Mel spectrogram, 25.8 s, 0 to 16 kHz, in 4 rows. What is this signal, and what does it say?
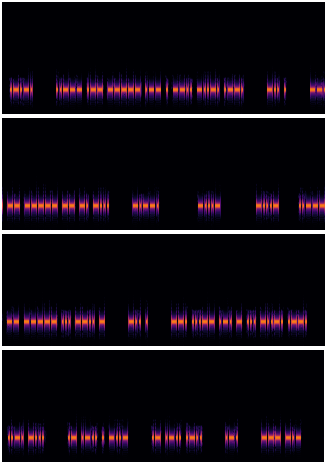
Morse code, heard as a keyed tone, about 34 wpm, 700 Hz. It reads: <AR> 2W0WEZ/P DE GM0MNB <KN> <BT> <BT> 2M0SZT DE G3RTS/P FB ALEX ALL R OK
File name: UK MASTER QSOs TRAINING / 35WPM / UK MASTER QSOs 0040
